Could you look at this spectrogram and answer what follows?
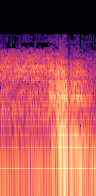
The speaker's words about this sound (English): Right now, the space between them is filled with water. Yes? But when I press this white button on the panel, compressed air forces the water out of the chamber and closes the outer door at the same time.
